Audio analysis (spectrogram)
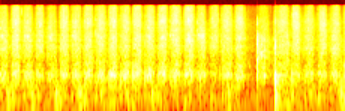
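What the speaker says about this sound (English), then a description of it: "So I want a few more heavy sands. I want to get that background." Rhythmic heavy sanding scrapes back and forth across a painted wooden stove top cover noodle board, with a quick, steady stroke pattern that pauses briefly before resuming with hard, close rubbing.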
